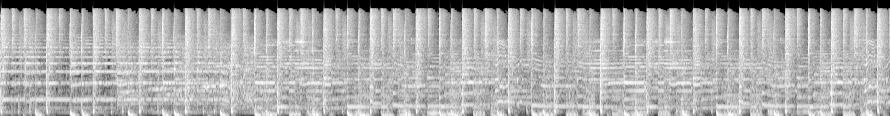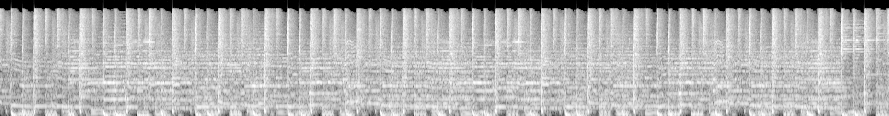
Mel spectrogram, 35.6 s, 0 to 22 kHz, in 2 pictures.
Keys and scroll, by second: 0.7 ctrl+=, 1.3 space, 2.3 ctrl+=, 3.7 ctrl+alt+z, 6.8 space, 8.2 ctrl+alt+z, 10.0 ctrl+-, 11.2 ctrl+-, 11.8 ctrl+-, 12.0 space, 12.7 ], 13.4 ctrl+alt+z, 13.5 ], 13.8 ctrl+alt+z, 14.3 ctrl+-, 15.2 ], 15.9 ctrl+=, 18.1 space, 20.1 ctrl+=, 20.5 ctrl+=, 21.6 ctrl+=, 22.3 ctrl+=, 23.3 ctrl+=, 23.5 space, 23.8 ctrl+alt+z, 26.0 ctrl+=, 28.4 ctrl+=, 28.9 space, 30.8 ctrl+alt+z, 31.7 ctrl+-, 32.0 space, 33.9 space, 34.5 space, 35.2 ctrl+-.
